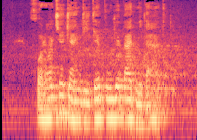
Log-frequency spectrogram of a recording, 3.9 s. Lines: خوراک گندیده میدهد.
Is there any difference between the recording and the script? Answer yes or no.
yes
